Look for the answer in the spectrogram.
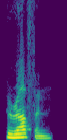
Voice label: "roughen", Indian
